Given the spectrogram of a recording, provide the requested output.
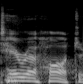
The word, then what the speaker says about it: Terre Haute: I think it's like Terre Haute or something.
